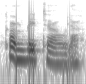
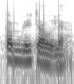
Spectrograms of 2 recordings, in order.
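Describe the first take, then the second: The two takes are said the same way.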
